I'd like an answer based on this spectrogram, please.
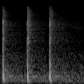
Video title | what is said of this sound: Chroniques d'en haut : nos cousins valdotains | un peu de vide peut-être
